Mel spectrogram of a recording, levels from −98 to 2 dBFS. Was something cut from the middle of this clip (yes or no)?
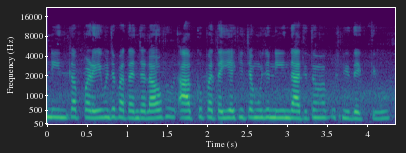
no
